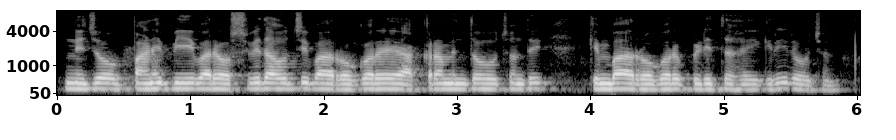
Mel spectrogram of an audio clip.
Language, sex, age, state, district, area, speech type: Odia, male, 18-30, Odisha, Rayagada, rural, spontaneous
